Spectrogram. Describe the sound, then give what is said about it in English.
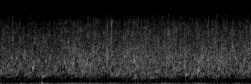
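Flowing water of the Murray River close to its source in Australia, a steady, even rushing hiss that runs unbroken throughout, fairly quiet with no voices. “The sound you can hear in the background is not a sound effect. It's not just something out of the library at the ABC. It's the real dinky-dye thing. And the thing it is the Murray.”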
